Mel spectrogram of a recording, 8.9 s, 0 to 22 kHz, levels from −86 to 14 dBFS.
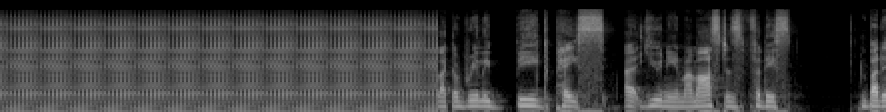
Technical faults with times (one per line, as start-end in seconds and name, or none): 0.00-4.37 system hang loop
